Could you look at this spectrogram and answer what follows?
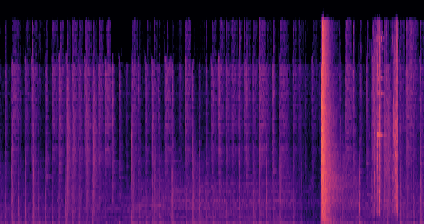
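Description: A single sharp rifle shot cracks out during a hunt in the Karoo, loud and sudden after a stretch of quiet outdoor background, followed by a brief fading tail.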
